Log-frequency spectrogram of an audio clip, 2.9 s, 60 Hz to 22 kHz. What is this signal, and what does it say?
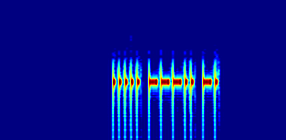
Morse code, heard as a keyed tone, about 40 wpm, 700 Hz. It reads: 58N
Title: Common Cut Numbers - 3-Digit 40wpm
